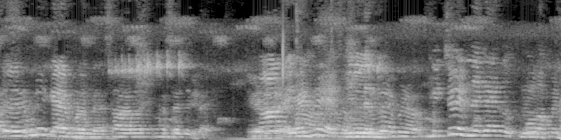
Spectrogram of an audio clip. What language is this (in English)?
Malayalam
